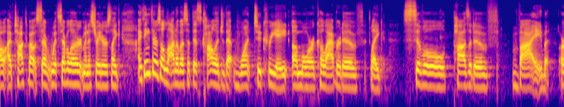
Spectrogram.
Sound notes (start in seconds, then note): none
